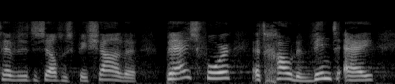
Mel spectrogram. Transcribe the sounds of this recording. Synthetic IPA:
ɦɛbənzədəzɛlˠfsə̃nspeʃaːlə | prɛjsfʊːɹətχɑwdəʋɪntɛj

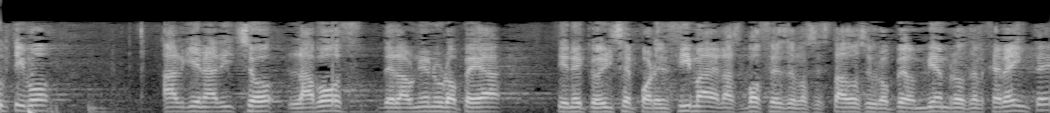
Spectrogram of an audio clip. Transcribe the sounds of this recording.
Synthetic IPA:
lt̪imo̞ | alɣje̞naðit͡ʃo̞laβ̞o̞θðe̞launjonewɾope̞at̪je̞ne̞keoiɾse̞po̞ɾẽ̞nθimaðe̞lazβo̞θe̞zð̞e̞lo̞se̞st̪að̞o̞se̞wɾo̞pe̞ozmjẽ̞mbɾo̞zðe̞lxe̞β̞ejnt̪e

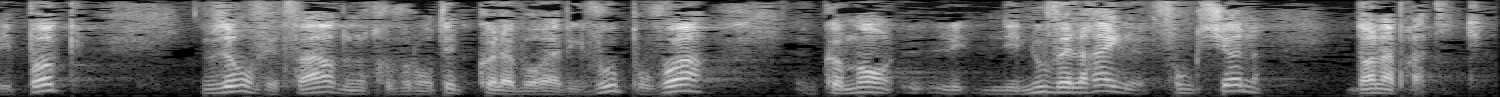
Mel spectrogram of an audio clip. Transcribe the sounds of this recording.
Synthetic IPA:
lepɔk | nuzavɔ̃fɛfaʁd̪ənɔt̪χəvɔlɔ̃t̪ed̪əkɔlabɔʁeavɛkvupuʁvwaʁ | kɔmɑ̃lelenuvɛlʁɛɡlfɔ̃ksjɔn | d̪ɑ̃lapχat̪i̥k

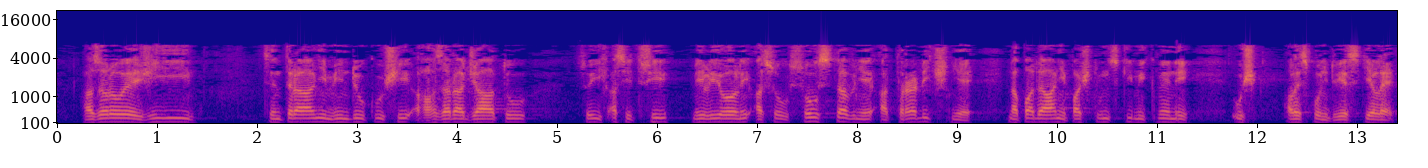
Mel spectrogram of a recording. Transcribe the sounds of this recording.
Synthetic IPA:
ɦazaɾo̞vɛːʒɪjiː | ft͡sɛnt̪ɾaːlɲiːmɦɪndukuʃɪʔaɦazaɾad͡ʒaːt̪u | sojixasɪt̪r̝̥ɪ | mɪlɪoːnɪʔaso̞wso̞wst̪avɲɛʔat̪ɾadɪt͡ʃɲɛ | napadaːɲɪpaʃt̪unskiːmɪkmɛnɪ | ʔuʃ | ʔalɛspoɲdvjɛscɛlɛt̪̚

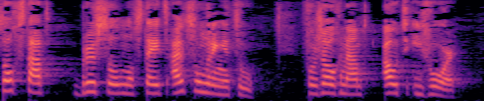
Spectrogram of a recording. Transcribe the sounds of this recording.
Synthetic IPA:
tɔχstaːt | brɵsəlˠnɔχstejtsœɥtsɔndəɾɪŋətu | v̥ʊːɹzowχənaːmtʌwtivʊːɹ

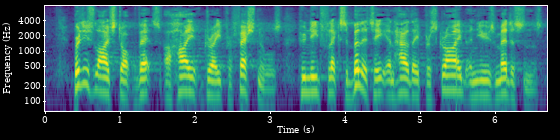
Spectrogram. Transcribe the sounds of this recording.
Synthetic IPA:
b̥ɹɪɾɪʃlaɪv̥stɒkvɛtsəhaɪɡɹeɪpʰɹ̥əfɛʃənə̰l̩ˠz̥ | hʉniːd̥flɛksɪbɪlɪtiɪ̃nɦaʊðeɪpʰɹ̥ɨskɹaɪbə̃njʉːzmɛdɪsə̃nz̥

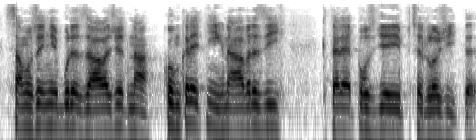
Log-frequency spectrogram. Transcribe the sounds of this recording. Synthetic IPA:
samo̞zr̝ɛjmɲɛbudɛzaːlɛʒɛt̪nako̞ŋkɾɛːt̪ɲiːxnaːvr̩ziːx | kt̪ɛɾɛːpo̞zɟɛjɪpr̝̥ɛdlo̞ʒiːt̪ɛ

